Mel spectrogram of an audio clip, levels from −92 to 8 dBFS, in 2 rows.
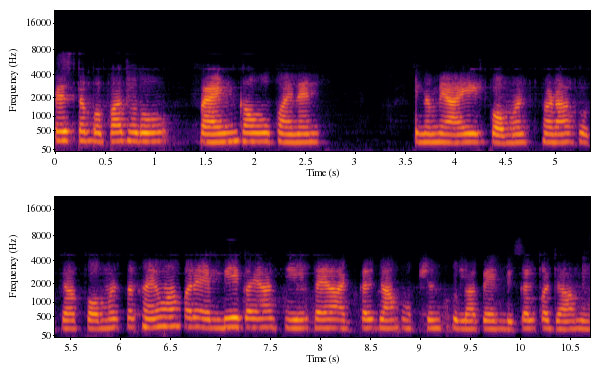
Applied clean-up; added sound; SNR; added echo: neural mask model DeepFilterNet 3.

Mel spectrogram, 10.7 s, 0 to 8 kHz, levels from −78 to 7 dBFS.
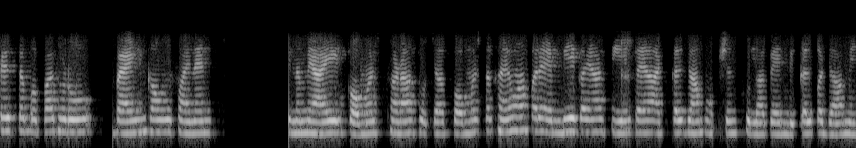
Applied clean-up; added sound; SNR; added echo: none; none; none; none.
